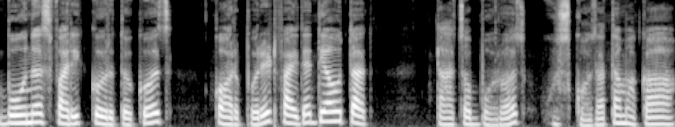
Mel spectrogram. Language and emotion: Goan Konkani, fearful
